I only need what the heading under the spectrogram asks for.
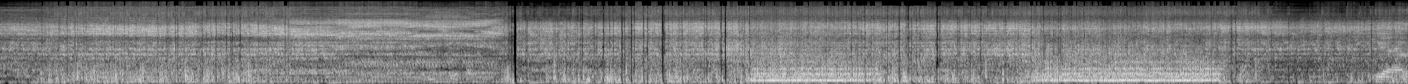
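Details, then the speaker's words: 1980 Mazda RX-7 12A rotary with carb air filter cover removed, throttle blips: low purring drone rising and fading over intake hiss; after smoking, shaking, stalling, jittery low rpm and backfiring, cause unknown. "it started backfiring kinda and it makes a weird noise when i would I step on the gas"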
